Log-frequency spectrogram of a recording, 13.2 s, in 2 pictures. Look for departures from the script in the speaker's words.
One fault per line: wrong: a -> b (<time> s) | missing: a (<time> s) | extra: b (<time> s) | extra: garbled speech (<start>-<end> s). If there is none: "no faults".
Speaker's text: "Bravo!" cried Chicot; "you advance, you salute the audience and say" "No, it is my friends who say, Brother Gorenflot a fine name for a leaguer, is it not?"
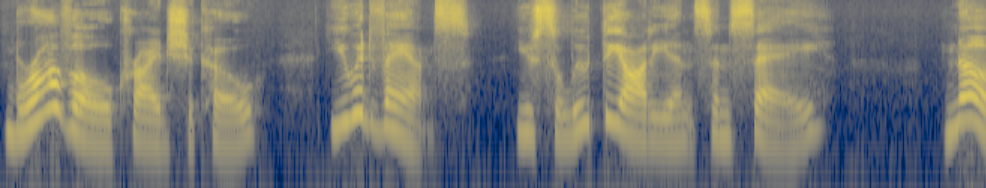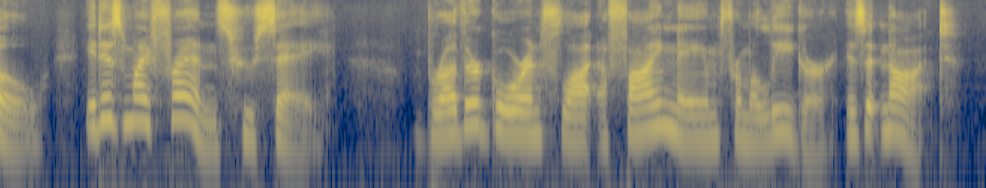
wrong: for -> from (11.4 s)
